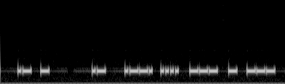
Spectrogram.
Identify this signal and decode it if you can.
Morse code, heard as a keyed tone, about 50 wpm, spaced as for 43 wpm, 620 Hz. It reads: AT A PHOTO
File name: archived / CRSnet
